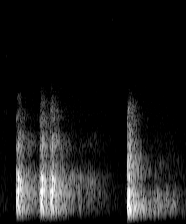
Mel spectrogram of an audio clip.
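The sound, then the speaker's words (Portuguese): Fireworks rockets burst outside: two booming bangs in quick succession, then a third after a short pause, each trailing off in a rolling echo. No one speaks. “Olha os rojões. É rojão mesmo, pessoal, não é efeito especial que eu coloquei aqui não.”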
